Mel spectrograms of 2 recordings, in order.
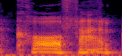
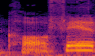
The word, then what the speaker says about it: کافر: نکته دیگه این تناسبیه که حافظ خیلی جا داره، طریقت تر در طریقت و کافر. کافر در عربی کافر اسم فاعله، ولی ما در فارسی خیلی جا کافر تلفظ کردیم و با چاکر، چاکرم امروز میگیم چاکر، چاکره، با اون قافیه کردیم.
